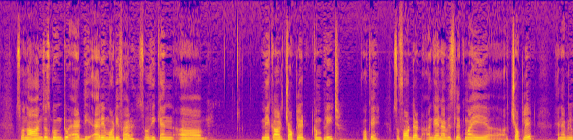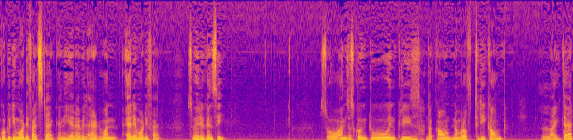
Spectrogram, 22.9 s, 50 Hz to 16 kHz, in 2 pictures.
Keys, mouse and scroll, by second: 0.2-0.5 middle drag, 0.5-0.9 scroll down 2, 0.9 shift+middle click, 1.8-2.1 scroll down 5, 2.1-3.0 middle drag, 3.0-3.6 scroll up 4, 3.6-5.7 shift+middle drag, 5.7-6.1 scroll down 2, 6.1-7.2 shift+middle drag, 7.2 click, 10.6 click, 12.2-15.2 drag, 15.2-15.9 scroll up 3, 15.9-18.9 shift+middle drag, 20.2 click, 20.7-21.2 scroll down 3, 21.2-22.9 shift+middle drag.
